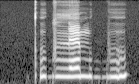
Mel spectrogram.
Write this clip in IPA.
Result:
kʼuɡlːæmuɡ bu

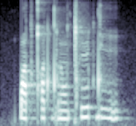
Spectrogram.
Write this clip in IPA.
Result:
k͡pɑt͡sqʰot͡sdrõː ǀʰyːt͡sdjiː

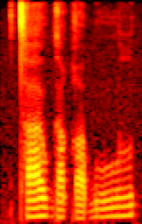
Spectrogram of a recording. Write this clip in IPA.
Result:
tʰau̯ɡaqʌ ɓul

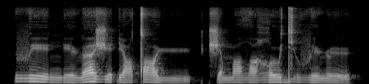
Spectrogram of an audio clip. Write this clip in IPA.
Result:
vɪː ŋɪːɳɐ ʒɪɗɪːtˤyː | t͡ʃɐmɐðˤɐʁu dʲuvɪ ɳø

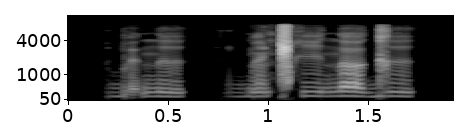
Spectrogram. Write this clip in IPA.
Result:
bɛ̰nɨ | ɡ͡bɛ̃ǁʰinɐ ɡɨ

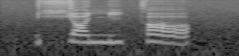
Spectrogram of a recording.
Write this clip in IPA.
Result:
çɑɲikɑ

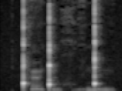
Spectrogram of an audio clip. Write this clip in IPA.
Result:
ǃʰæ̃ǃyxʷe̤ŋ͡ǃĩ

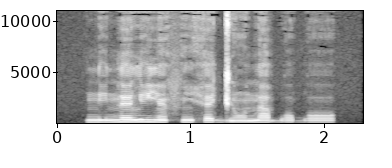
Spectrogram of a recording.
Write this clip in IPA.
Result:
ni˧ nɛ˦li˦ jɛ̃˦˨fĩ˧hɛ˦ d͡ʒɔ̃˧na˦ bɔ˧ bɔ˧

